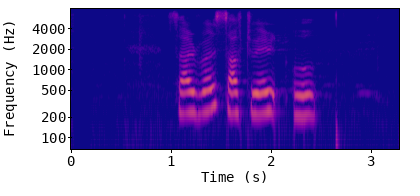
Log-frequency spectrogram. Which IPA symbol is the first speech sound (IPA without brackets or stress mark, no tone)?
s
